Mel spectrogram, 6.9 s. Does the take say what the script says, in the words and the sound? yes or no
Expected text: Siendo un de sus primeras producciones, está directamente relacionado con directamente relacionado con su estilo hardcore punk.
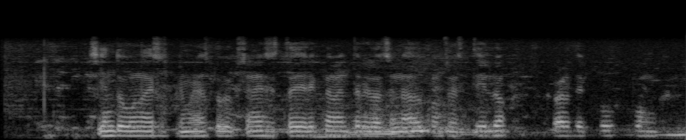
no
